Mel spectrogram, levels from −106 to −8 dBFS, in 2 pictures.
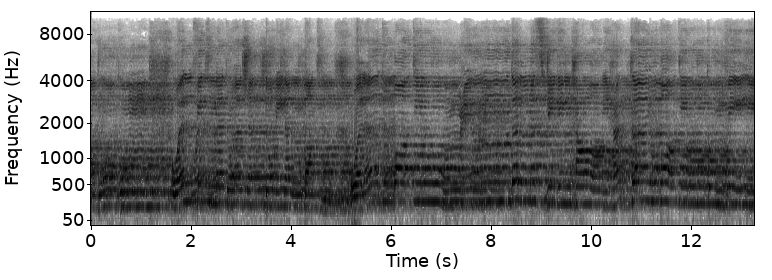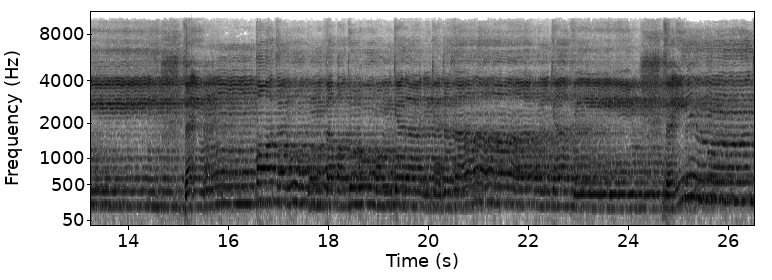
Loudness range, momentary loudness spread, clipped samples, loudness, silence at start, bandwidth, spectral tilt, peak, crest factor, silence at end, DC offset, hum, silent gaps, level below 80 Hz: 1 LU; 3 LU; under 0.1%; -11 LUFS; 0 s; 10.5 kHz; -3 dB/octave; 0 dBFS; 12 dB; 0 s; under 0.1%; none; none; -56 dBFS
